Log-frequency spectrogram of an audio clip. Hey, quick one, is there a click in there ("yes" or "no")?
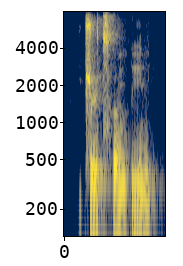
no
